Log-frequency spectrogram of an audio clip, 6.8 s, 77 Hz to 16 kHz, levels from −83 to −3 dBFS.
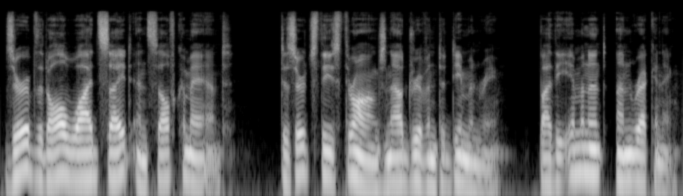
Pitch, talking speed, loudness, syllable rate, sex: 115 Hz, 165 wpm, -20 LUFS, 5.2 syllables/s, male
